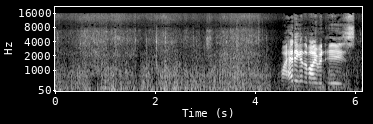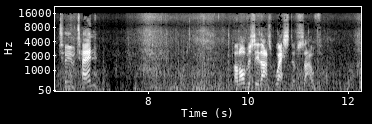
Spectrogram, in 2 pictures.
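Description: Water rushes along the hull of a small sailboat moving through waves.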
